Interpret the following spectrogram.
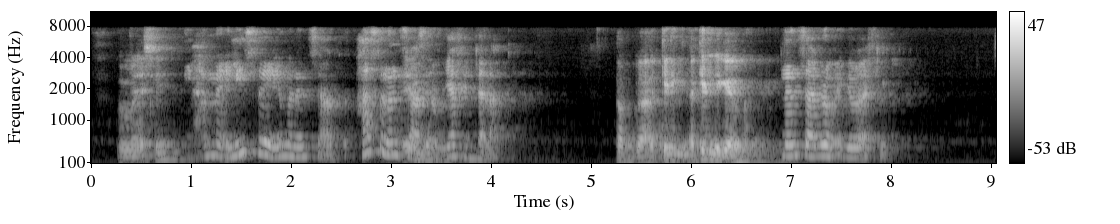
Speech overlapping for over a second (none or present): none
